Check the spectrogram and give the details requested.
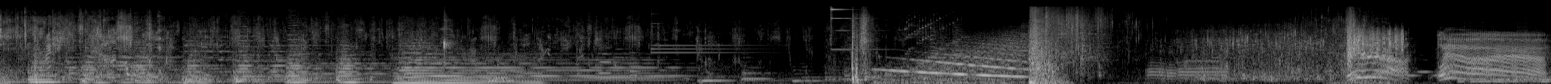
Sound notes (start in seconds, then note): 10.2 splat; 12.5 grunts; 13.6 growling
